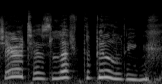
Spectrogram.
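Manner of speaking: fake British accent with very high pitch. Announcing an absence as the attendance fairy: put-on british accent. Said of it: "A British accent?".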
